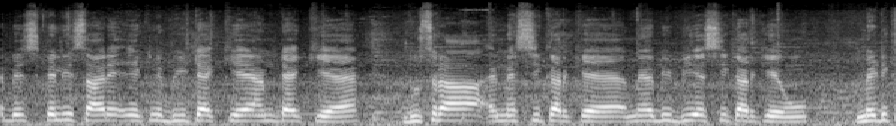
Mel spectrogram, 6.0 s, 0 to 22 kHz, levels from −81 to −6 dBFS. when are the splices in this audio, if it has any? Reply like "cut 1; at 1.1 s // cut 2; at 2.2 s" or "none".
none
